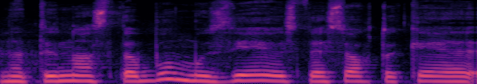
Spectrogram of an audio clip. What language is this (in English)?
Lithuanian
